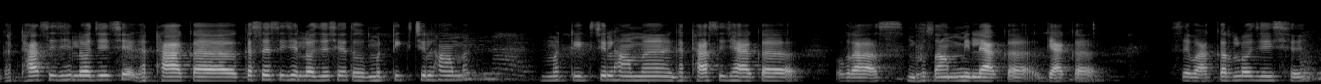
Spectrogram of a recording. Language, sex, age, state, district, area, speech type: Maithili, female, 45-60, Bihar, Purnia, rural, spontaneous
